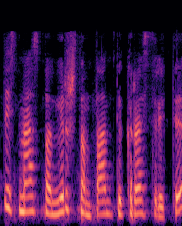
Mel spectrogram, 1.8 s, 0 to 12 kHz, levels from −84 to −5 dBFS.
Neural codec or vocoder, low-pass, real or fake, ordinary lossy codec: codec, 16 kHz, 6 kbps, DAC; 7.2 kHz; fake; AAC, 32 kbps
